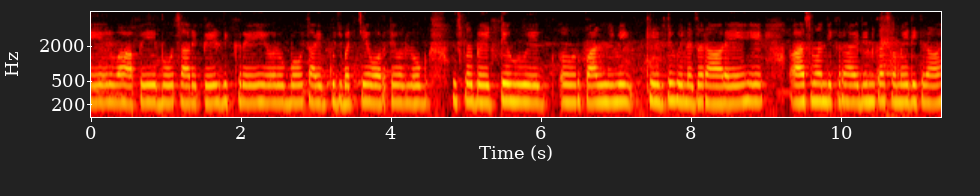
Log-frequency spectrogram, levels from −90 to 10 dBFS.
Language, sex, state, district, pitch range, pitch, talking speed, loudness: Hindi, female, Bihar, Purnia, 215-220 Hz, 220 Hz, 210 wpm, -27 LUFS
